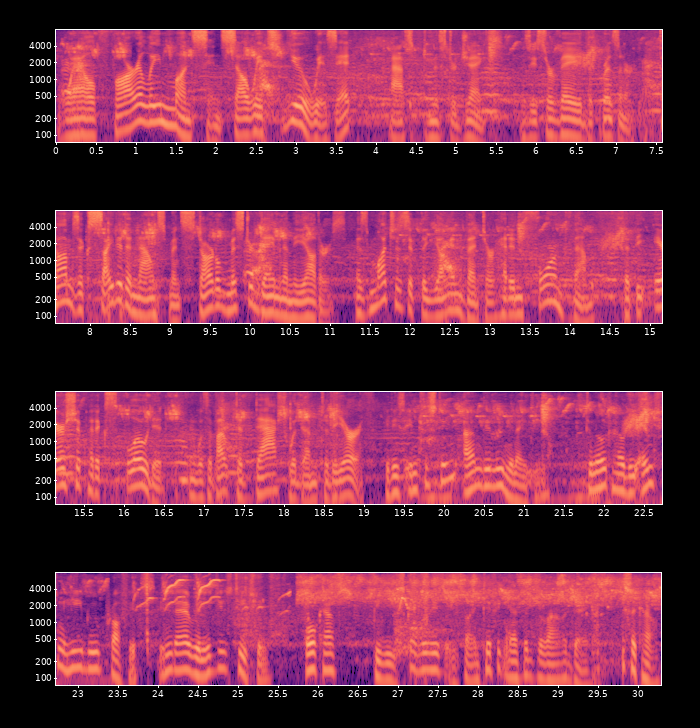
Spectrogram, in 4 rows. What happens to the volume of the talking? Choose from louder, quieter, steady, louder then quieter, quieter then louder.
steady.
